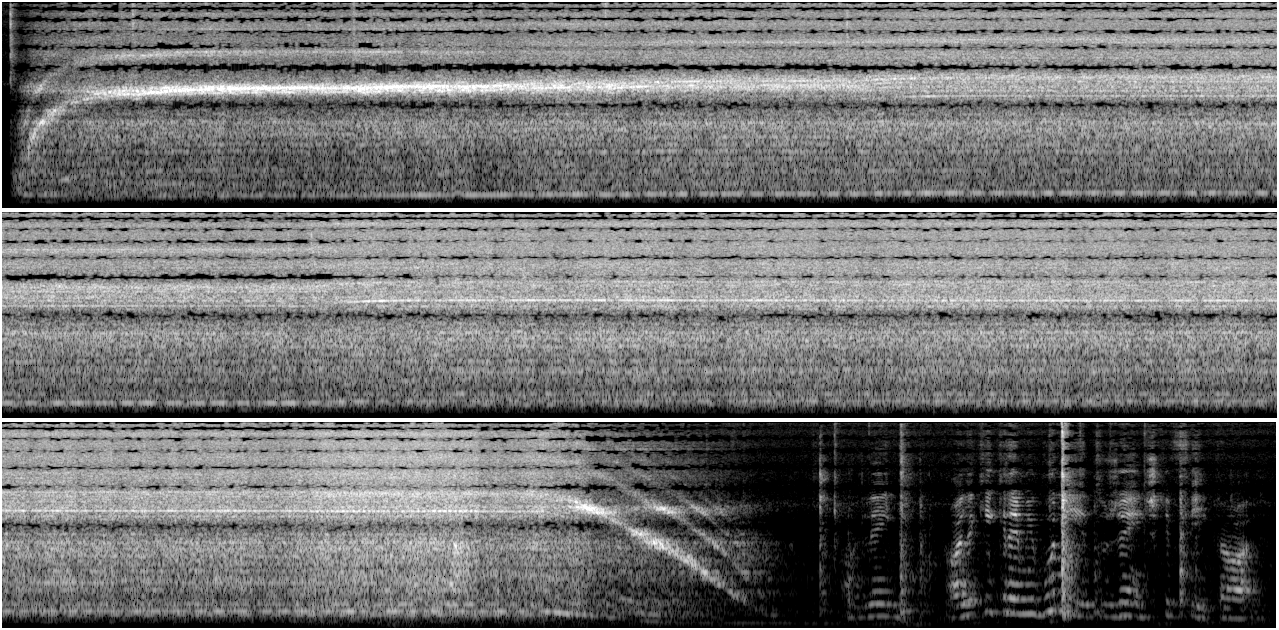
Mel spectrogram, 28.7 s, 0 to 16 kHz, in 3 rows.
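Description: Electric stand mixer whisking eggs on high speed: the motor spins up with a rising whine, then runs steadily while sugar is added to the foam. Its pitch steps slightly higher about halfway through. About 24 seconds in it is switched off and winds down with a falling whine.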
